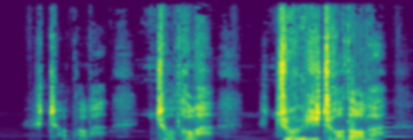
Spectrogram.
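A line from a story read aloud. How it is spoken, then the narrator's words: Trembling excited muttering. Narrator (Chinese): 声音颤抖，激动地自言自语道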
